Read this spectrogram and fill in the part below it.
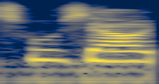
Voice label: "cu4 xiao1", Chinese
